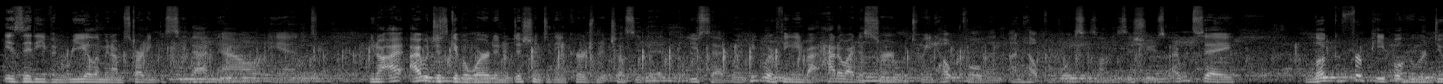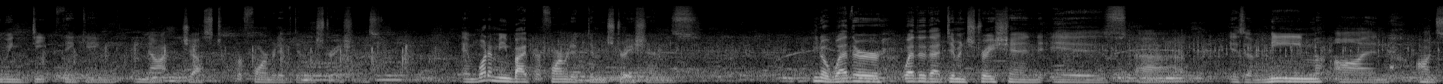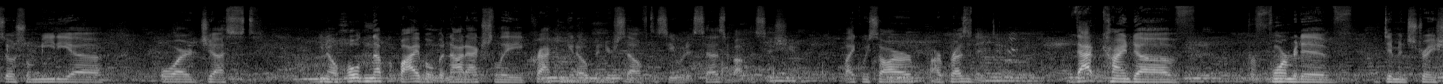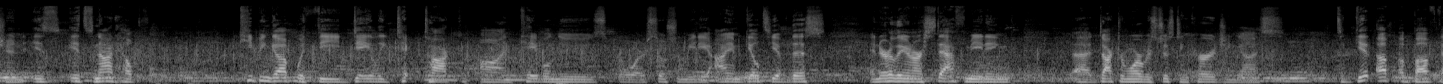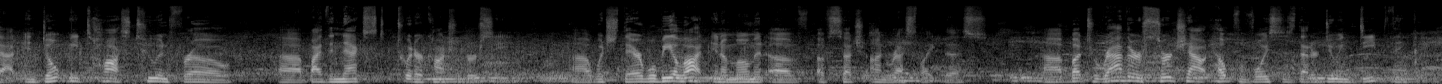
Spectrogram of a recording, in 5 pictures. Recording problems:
murmuring crowd; loud; throughout; 6 dB below the speech

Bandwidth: 16 kHz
